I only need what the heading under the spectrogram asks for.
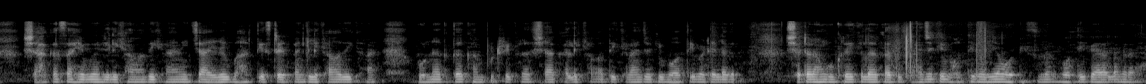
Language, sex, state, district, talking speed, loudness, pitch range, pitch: Hindi, male, Jharkhand, Sahebganj, 295 wpm, -28 LUFS, 115-120 Hz, 115 Hz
